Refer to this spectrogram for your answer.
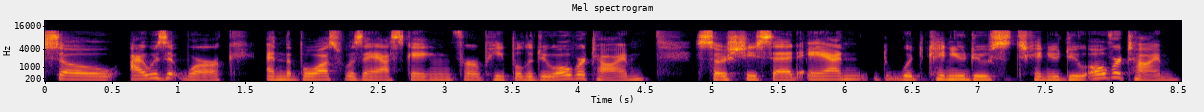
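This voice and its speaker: A plain, everyday voice with very even loudness, fairly even intonation and a moderate pace over a quiet background. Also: woman, fairly low pitch for a woman. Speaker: spiritual podcast host and nurse. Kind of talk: solo talk to camera. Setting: video recording on camera.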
